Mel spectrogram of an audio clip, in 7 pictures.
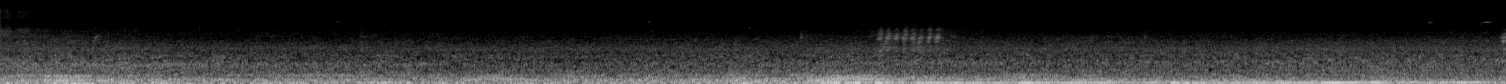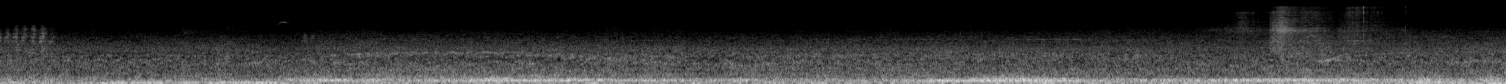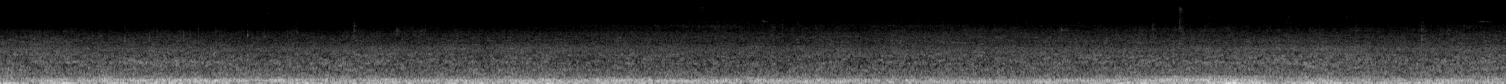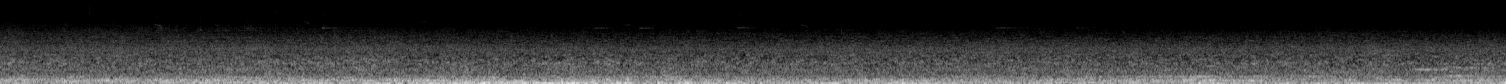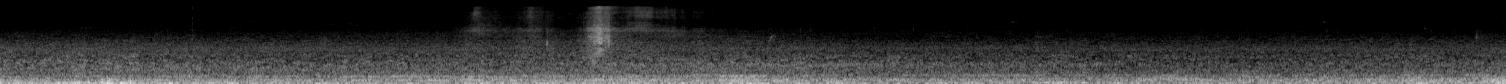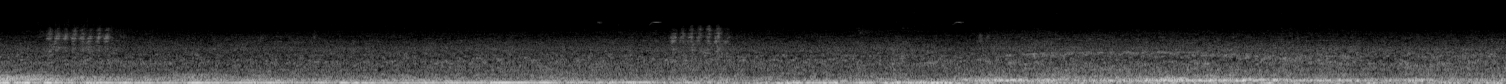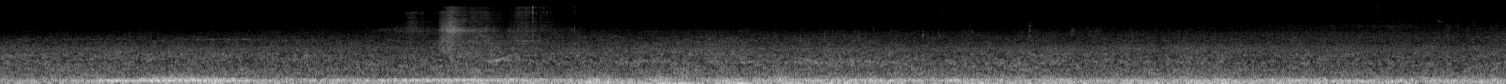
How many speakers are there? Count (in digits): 0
